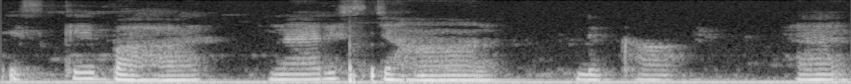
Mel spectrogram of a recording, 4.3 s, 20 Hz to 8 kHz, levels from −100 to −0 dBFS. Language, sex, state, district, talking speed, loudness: Hindi, female, Punjab, Fazilka, 55 wpm, -18 LUFS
